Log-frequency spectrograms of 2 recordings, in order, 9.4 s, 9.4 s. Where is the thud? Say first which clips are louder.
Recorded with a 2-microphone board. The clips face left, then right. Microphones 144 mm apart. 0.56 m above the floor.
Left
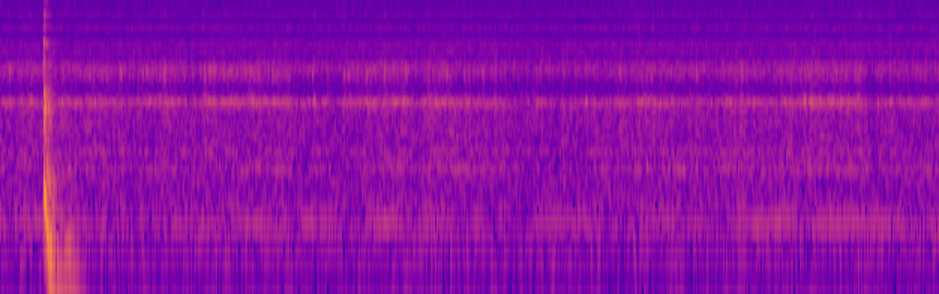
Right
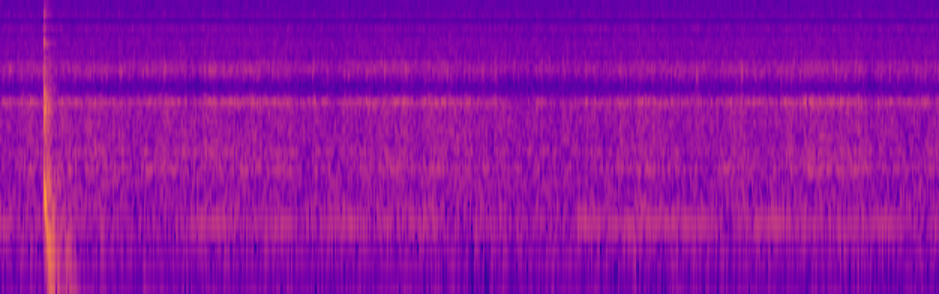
Left 1 dB; centre (ahead or behind), 1.1 m.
